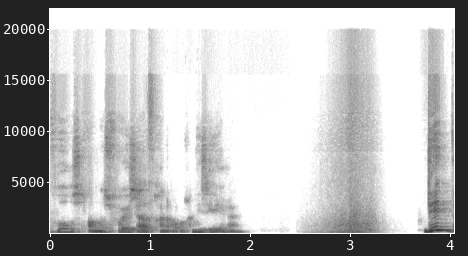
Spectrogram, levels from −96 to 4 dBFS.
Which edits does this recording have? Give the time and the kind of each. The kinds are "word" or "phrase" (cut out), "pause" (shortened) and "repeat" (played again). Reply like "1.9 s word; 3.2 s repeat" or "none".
none

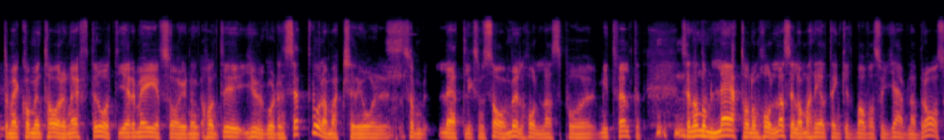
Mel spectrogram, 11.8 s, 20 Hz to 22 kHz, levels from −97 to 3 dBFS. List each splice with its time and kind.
2.5 s word

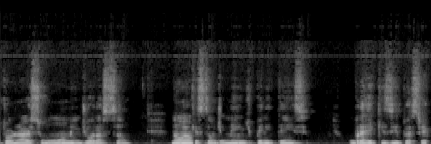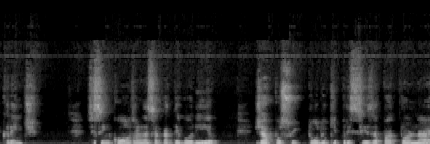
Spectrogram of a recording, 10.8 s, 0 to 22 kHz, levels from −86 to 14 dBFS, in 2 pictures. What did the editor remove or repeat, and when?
2.4 s word; 2.7 s word; 4.4 s word; 6.5 s word

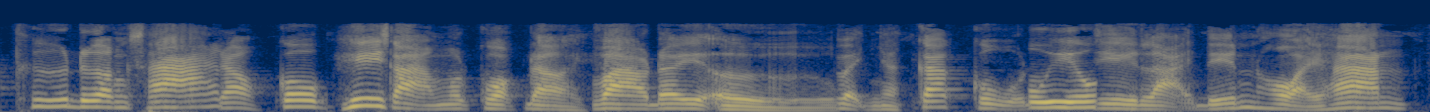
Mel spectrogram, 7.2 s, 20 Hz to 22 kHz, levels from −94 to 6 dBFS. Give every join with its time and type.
1.1 s word; 1.9 s word; 3.0 s word; 4.2 s word; 4.6 s word; 5.1 s word; 5.5 s word

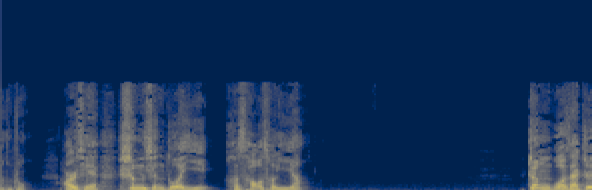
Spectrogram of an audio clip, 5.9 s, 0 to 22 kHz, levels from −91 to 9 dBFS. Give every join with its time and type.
none

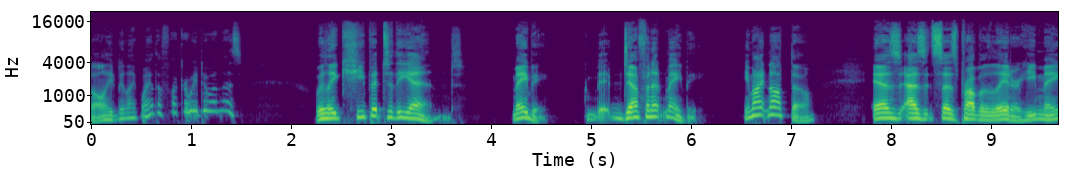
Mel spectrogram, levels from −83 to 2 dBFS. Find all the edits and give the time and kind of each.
none

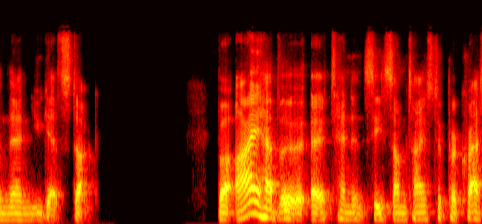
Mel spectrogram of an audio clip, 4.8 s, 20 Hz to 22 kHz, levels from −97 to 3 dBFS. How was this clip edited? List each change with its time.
none

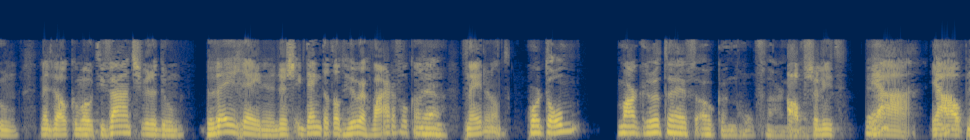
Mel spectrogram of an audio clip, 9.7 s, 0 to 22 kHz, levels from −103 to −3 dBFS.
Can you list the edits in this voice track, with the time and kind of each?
4.7 s word; 6.0 s pause

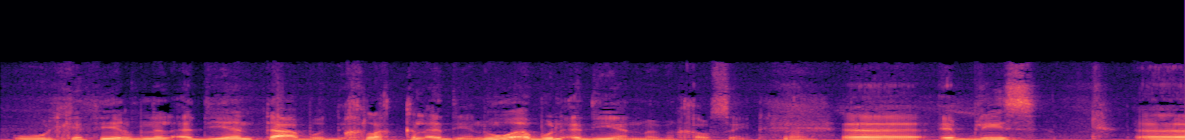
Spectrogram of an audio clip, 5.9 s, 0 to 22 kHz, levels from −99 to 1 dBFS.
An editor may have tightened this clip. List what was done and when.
1.7 s phrase

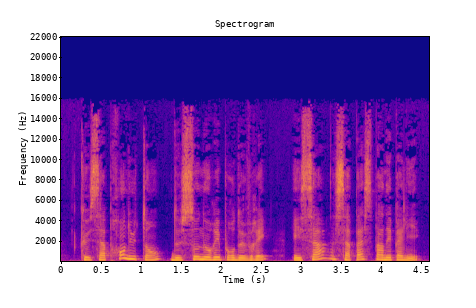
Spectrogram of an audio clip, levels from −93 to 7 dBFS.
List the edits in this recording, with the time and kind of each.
2.8 s pause

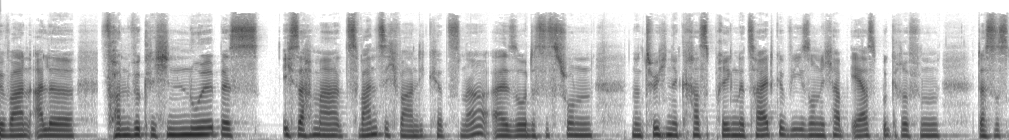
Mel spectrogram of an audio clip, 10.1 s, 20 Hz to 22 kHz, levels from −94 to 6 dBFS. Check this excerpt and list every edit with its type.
1.0 s pause; 2.7 s pause

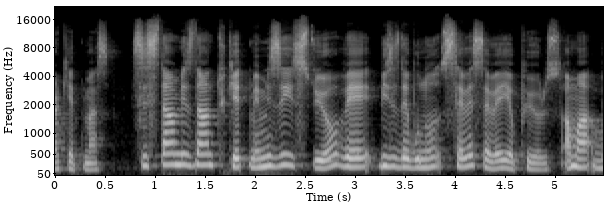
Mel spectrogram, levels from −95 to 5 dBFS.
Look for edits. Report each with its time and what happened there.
none

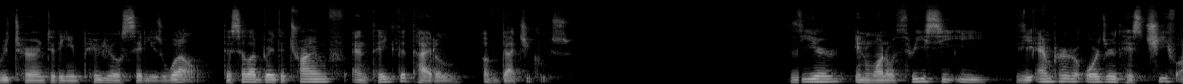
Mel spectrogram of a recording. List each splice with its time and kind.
2.2 s pause; 8.0 s word

